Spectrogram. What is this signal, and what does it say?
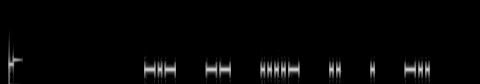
Morse code, heard as a keyed tone, about 36 wpm, spaced as for 20 wpm, 700 Hz. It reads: KM4IED
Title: USA Call Signs - 6 Characters - 3x Character Spacing - 35wpm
